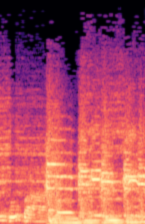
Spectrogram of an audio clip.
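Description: Live rock-and-roll band: the low end drops out briefly while an electric guitar plays a lick with bending notes, then bass and drums come back in with the full band under a second in.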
